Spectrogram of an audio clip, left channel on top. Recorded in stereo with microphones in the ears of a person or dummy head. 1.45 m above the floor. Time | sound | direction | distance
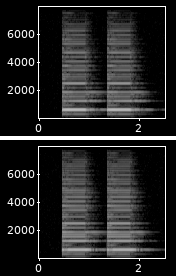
0.5 | a fire alarm | 50° right (ahead or behind) | 1.4 m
